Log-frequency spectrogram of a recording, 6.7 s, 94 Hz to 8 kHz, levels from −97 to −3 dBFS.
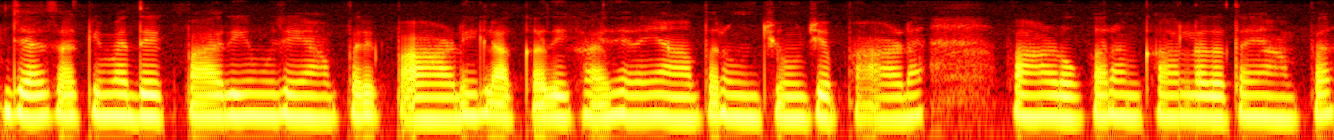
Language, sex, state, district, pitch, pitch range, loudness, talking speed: Hindi, female, Uttarakhand, Tehri Garhwal, 195 Hz, 185-200 Hz, -20 LUFS, 235 wpm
